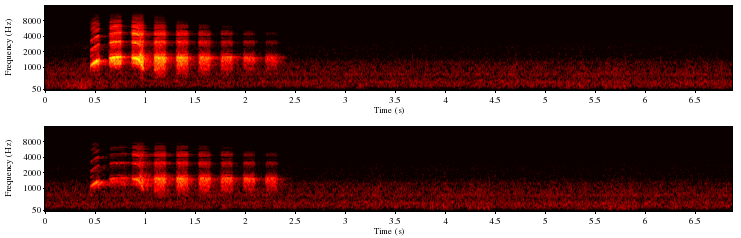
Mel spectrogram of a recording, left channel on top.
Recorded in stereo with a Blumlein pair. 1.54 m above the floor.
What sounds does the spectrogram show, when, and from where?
0.5 s a scream: 60° left, 1.0 m; by 2.4 s 15° right, 1.5 m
